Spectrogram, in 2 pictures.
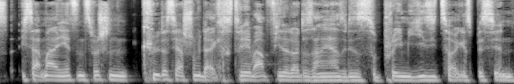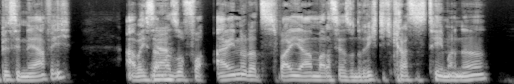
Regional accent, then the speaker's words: Berlin, Germany; Und ich komme ja aus Berlin

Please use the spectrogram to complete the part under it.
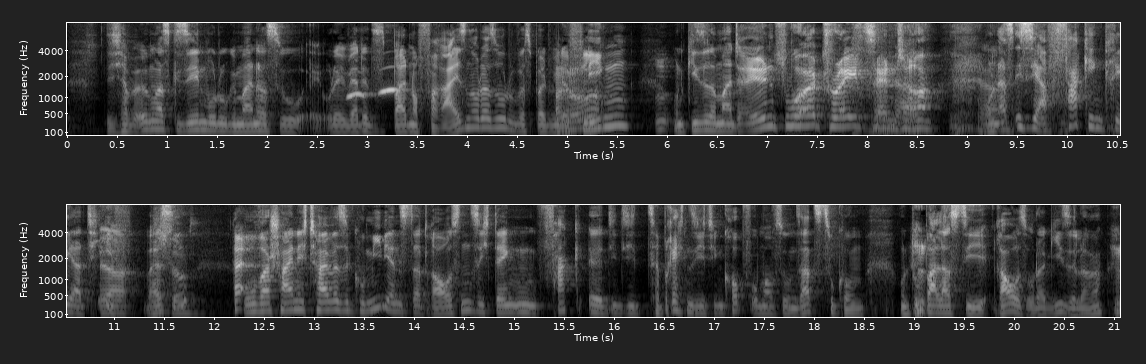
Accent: Hilpoltstein, Bavaria, Germany; Na, aus Hilboldstein, aus Franken.

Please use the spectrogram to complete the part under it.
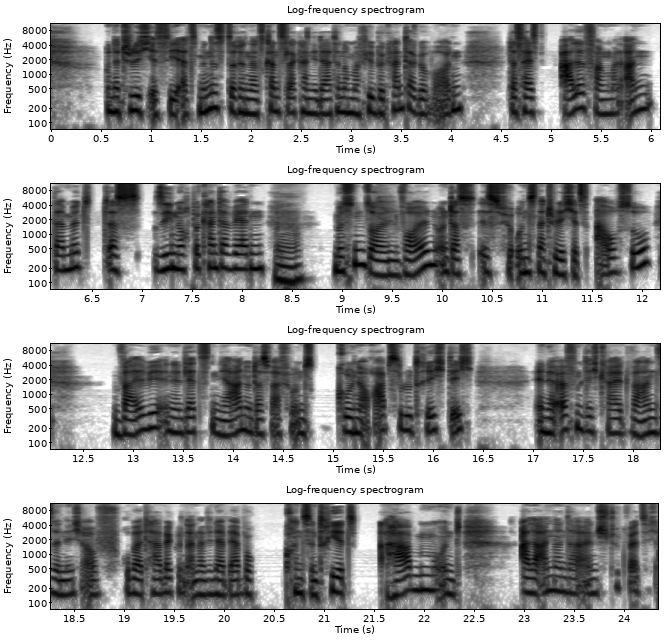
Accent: Rhineland, Germany; ich bin Rheinländerin

